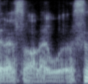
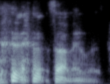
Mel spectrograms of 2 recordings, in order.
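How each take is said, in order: First: Said in the usual way. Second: Laughing it off. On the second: Real, not acted. Shrugging off his self-criticism to viewers, laughing. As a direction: chuckle through the words.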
